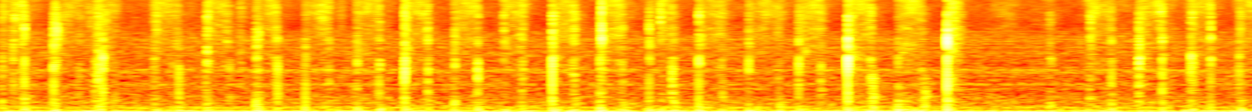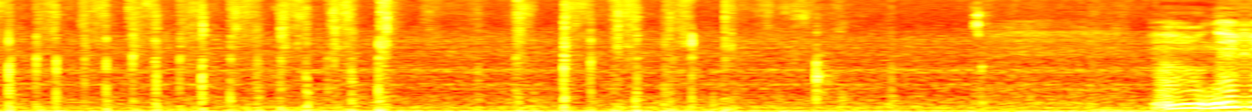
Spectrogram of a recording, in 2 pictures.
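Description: A deck of oracle cards is shuffled steadily, a rapid run of crisp riffling snaps and papery flutters close by, repeating without pause and ending in a brief soft rustle.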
